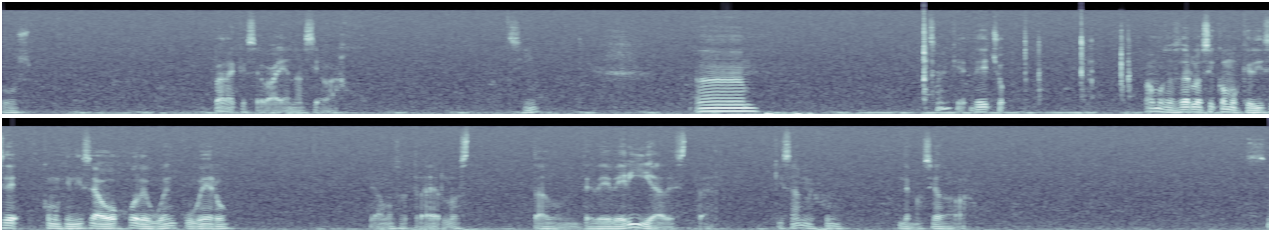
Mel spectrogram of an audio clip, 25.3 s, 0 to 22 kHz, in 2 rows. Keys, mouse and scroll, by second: 0.8-3.7 drag, 9.3 Tab, 10.3 Tab, 10.8 a, 11.2 b, 11.8 click, 15.1-16.5 drag, 17.0-18.5 drag, 19.3-20.5 drag, 20.8-22.1 drag, 22.5-23.5 drag, 24.1-25.3 drag.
